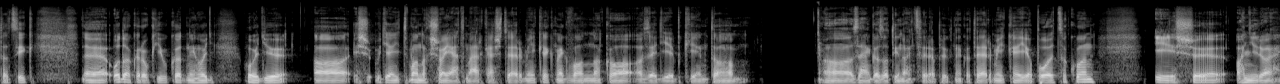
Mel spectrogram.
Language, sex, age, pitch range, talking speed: Hungarian, male, 30-49, 85-100 Hz, 135 wpm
